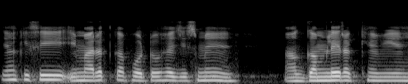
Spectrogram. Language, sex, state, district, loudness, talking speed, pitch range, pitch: Hindi, female, Uttar Pradesh, Lucknow, -18 LUFS, 175 wpm, 175-195 Hz, 185 Hz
